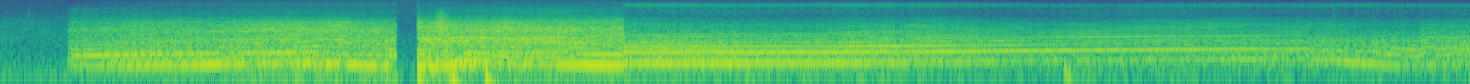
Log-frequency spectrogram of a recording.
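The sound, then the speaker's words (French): A car engine, started by Frédéric, turns over and roars to life, revving hard with rising pitch as the vehicle pulls away down a street, then settles into a steady, loud drone as it drives off. No one speaks. “Frédéric met la voiture en route.”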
